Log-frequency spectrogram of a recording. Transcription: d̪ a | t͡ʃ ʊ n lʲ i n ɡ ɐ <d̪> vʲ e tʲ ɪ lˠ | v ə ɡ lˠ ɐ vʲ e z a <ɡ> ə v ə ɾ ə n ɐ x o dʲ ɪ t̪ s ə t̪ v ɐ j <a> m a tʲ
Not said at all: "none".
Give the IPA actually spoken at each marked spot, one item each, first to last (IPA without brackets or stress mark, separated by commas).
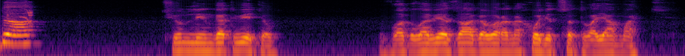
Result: t̪, ɡ, a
